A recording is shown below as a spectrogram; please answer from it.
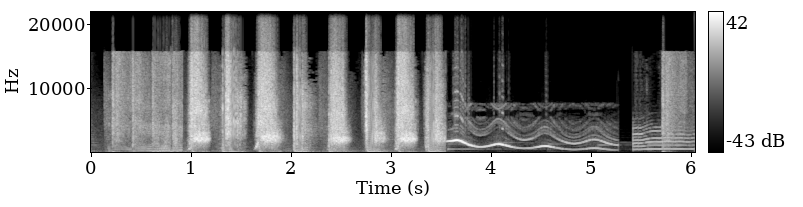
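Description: Cartoon sound effects: a quick run of thumps, about three a second, then a wobbling tone that slides down in pitch in waves, ending on a short held note.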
